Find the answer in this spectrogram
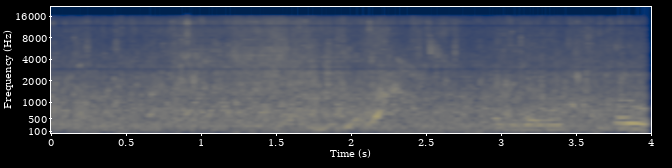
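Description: Steady rush of flowing river water, an even noise without breaks.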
